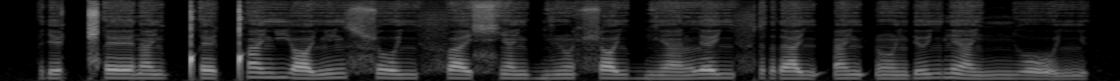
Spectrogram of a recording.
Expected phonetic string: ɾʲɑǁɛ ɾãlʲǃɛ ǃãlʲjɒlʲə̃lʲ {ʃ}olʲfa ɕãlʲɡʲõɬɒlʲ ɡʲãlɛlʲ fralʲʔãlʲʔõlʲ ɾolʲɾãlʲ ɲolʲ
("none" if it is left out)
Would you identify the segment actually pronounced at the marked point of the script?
ɬ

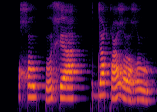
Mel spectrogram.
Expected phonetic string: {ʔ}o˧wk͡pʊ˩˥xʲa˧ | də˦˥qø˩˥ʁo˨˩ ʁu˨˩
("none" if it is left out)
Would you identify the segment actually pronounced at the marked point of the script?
χ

